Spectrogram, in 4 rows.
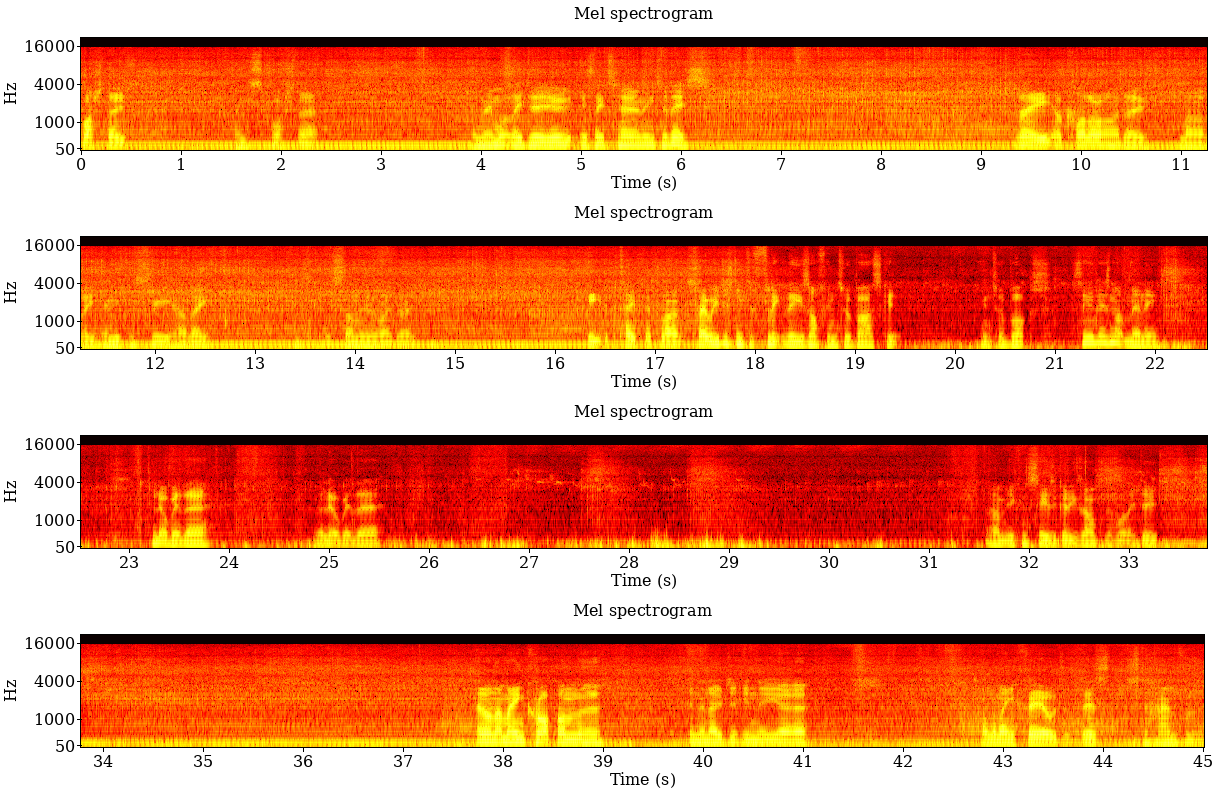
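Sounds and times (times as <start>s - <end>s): engine running with low drone: 0.0s - 45.0s
wind buffeting microphone: 23.9s - 31.3s.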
